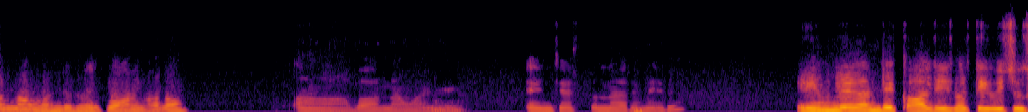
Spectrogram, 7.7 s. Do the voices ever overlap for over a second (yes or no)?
no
